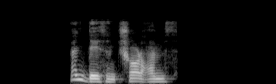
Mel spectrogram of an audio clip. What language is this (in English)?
Kabyle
